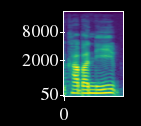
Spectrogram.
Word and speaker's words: Cabernet: Konsequenzen in Cabernet, ich sag mal Cabernet, weil das ist halt französisch ausgesprochen, triffst du Entscheidungen, manche von geringer und manche von großer Tragweite.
